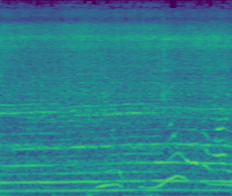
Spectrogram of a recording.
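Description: A go-kart engine drones steadily at Carson Raceway, a constant loud motor hum with shifting pitch as the kart drives, while voices talk over it.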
